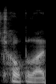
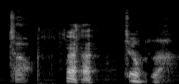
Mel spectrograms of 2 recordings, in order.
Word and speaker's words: Topola: No, my name is Topola, no surname. Accent on the toe. Topola.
